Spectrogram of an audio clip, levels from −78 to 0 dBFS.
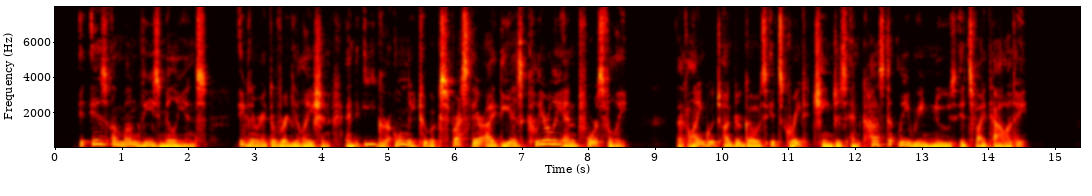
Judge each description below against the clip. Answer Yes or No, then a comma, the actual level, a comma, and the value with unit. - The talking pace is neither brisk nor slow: No, slow, 115 wpm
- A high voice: No, medium, 150 Hz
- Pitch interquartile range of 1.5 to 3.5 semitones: No, average, 4.4 semitones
